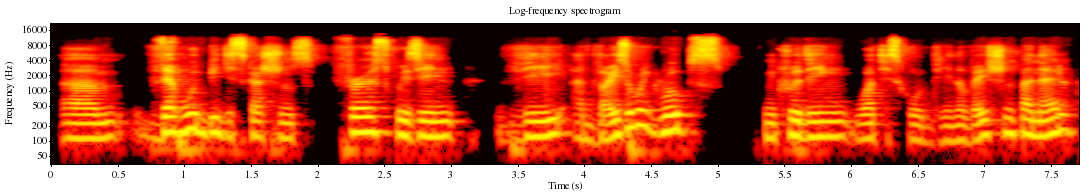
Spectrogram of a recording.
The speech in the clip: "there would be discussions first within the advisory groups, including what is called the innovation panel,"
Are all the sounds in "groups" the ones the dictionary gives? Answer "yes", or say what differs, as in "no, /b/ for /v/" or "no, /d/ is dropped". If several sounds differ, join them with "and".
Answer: yes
